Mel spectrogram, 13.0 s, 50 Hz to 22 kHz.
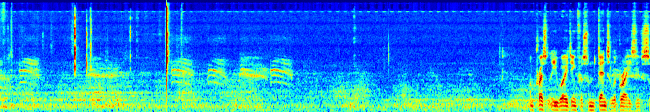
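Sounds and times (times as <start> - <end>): crow cawing: 0.4 - 0.8, 3.4 - 5.9.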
